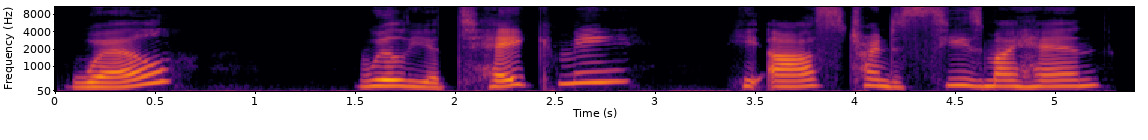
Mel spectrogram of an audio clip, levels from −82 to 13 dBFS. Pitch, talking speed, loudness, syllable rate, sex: 255 Hz, 135 wpm, -19 LUFS, 3.6 syllables/s, female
